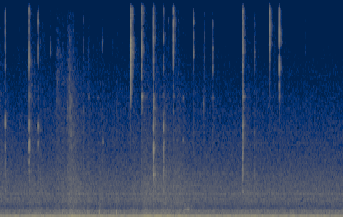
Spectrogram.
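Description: Small paint roller rolling over roofing tar paper, making faint, irregular ticks and clicks over a steady low room hum.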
